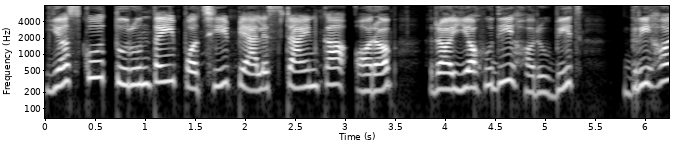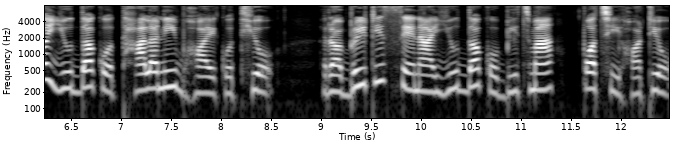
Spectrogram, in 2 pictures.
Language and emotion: Nepali, neutral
